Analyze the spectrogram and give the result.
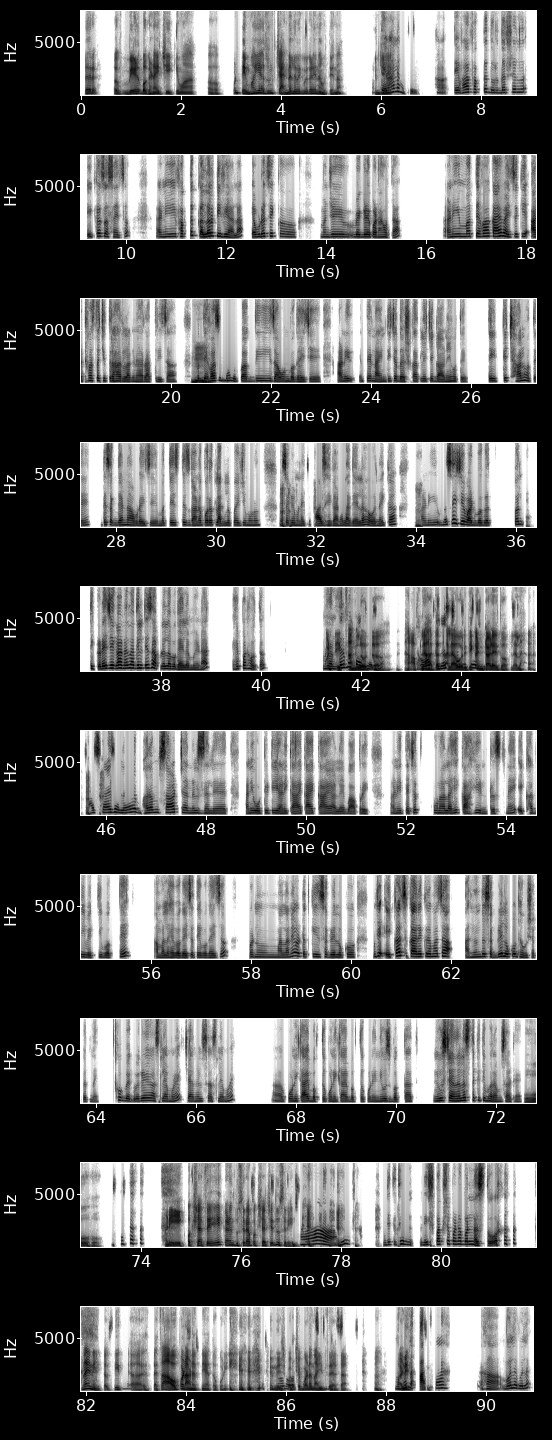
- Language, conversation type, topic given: Marathi, podcast, कुटुंबाने एकत्र बसून टीव्ही पाहण्याचे महत्त्व तुम्हाला काय वाटते?
- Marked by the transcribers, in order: in English: "चॅनेल"; other background noise; tapping; in English: "नाईन्टी च्या"; chuckle; laughing while speaking: "आपल्या"; laughing while speaking: "आपल्याला"; chuckle; in English: "चॅनल्स"; in English: "चॅनल्स"; in English: "न्यूज"; in English: "न्यूज चॅनलच"; laugh; chuckle; chuckle; unintelligible speech; chuckle; chuckle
